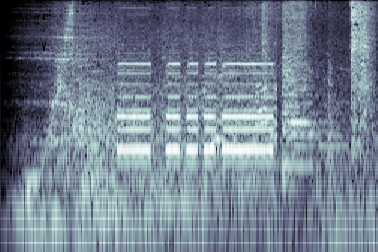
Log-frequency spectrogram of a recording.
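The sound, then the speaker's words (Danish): Car horns honk repeatedly in a traffic jam over the low rumble of traffic, a few short blasts followed by longer sustained ones, loud, with no talking. “Nu skal vi altså ud, hvor det gælder ud i trafikken, der hvor der virkelig er kø og alt for mange mennesker lige i øjeblikket.”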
